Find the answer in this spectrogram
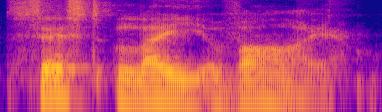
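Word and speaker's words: c'est la vie: say Allah thee or to pronounce it the way the French pronounce it CEST lay Vai they get very upset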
